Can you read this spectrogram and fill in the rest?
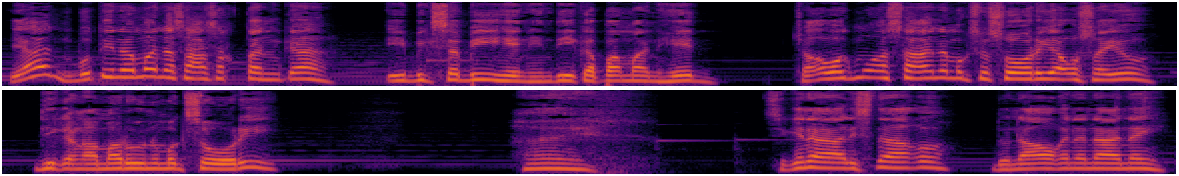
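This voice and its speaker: Male actor as indignant Filipino younger brother, radio drama: high voice, rapid delivery, bitter and sarcastic. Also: no echo, lightly acted. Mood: exasperated. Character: resentful younger brother, hardworking, blunt and sarcastic. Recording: music under the voice.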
